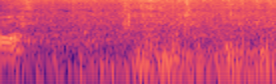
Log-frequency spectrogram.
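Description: Wind buffeting the microphone, over sea water washing against rocks.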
